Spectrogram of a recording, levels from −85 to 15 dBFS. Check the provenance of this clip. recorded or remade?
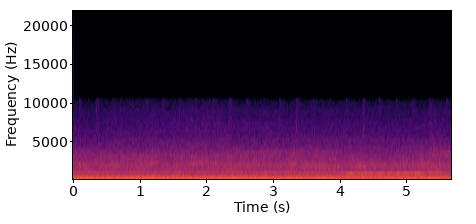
recorded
